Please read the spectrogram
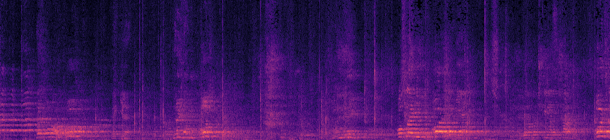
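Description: Men shouting encouragement in an echoing stairwell, mixed with the knocks of boots on the stairs as a firefighter in turnout gear climbs.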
